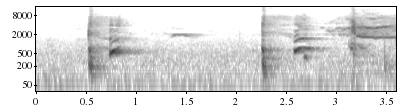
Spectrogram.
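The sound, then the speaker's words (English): A theatrical, exaggerated hacking cough in two raspy bursts with a short pause between, loud, ending in a wheezy, strained rasp with no talking. “Like he just did with the cough.”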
